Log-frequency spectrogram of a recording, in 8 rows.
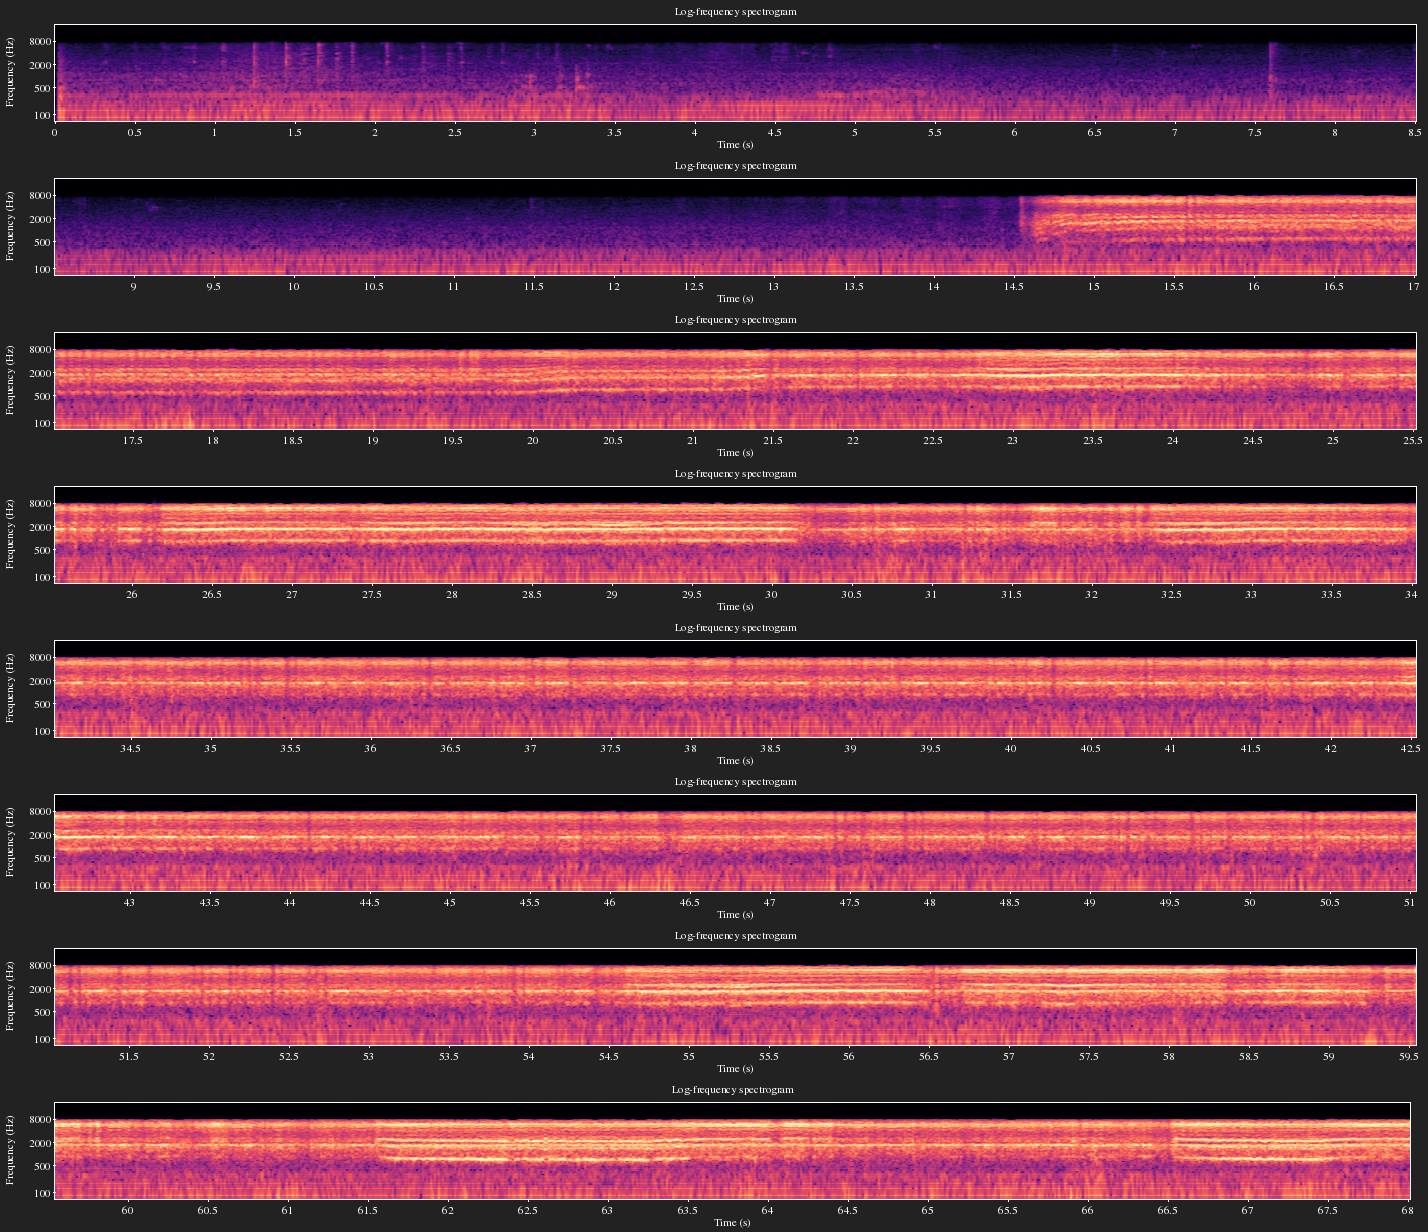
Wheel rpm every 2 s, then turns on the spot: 0, 0, 0, 0, 0, 0, 0, 60, 160, 160, 190, 230, 230, 230, 220, 230, 230, 230, 230, 230, 230, 230, 230, 230, 230, 230, 230, 230, 230, 230, 230, 210, 230, 220.
none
